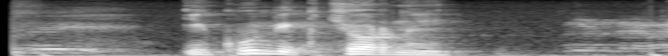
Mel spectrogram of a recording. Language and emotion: Russian, neutral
